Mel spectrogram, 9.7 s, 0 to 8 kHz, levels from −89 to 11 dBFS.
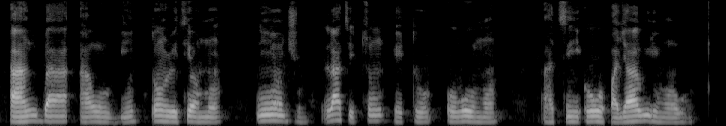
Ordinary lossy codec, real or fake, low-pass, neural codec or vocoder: none; fake; none; codec, 16 kHz, 4 kbps, FreqCodec, larger model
